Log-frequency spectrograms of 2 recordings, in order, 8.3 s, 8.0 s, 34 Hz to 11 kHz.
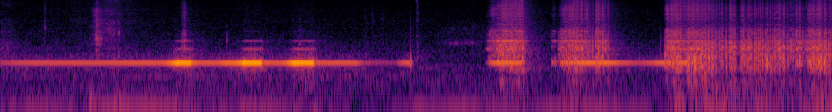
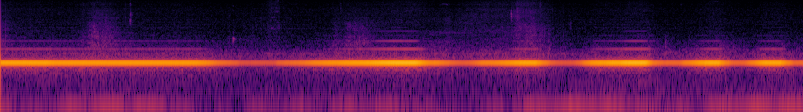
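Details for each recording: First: Channel two gain pot of a 30-year-old Soundtracs Jade 32 analog console: steady test tone broken by scratchy crackling bursts on first turn, easing after turning to max and back; dirty pot. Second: Channel two of a 30-year-old Soundtracs Jade 32 analog console: steady test tone swells and fades smoothly as the gain pot turns, no crackle; pot clean, though levels differ and need calibration.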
